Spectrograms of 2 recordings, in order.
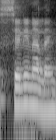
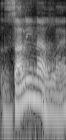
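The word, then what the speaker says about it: Selina Lang: নাম তো আমরা কিন্তু সেলিনা ল্যাং পড়বো না জার্মানিতে এস এর উচ্চারণ কিন্তু সবসময় জেড হয় আর জেড এর উচ্চারণ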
